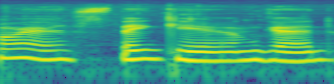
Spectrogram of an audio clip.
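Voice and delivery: speaking softly. A podcast guest answering the host's welcome, in a soft voice. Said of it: "we're not going to do that soft voice".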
